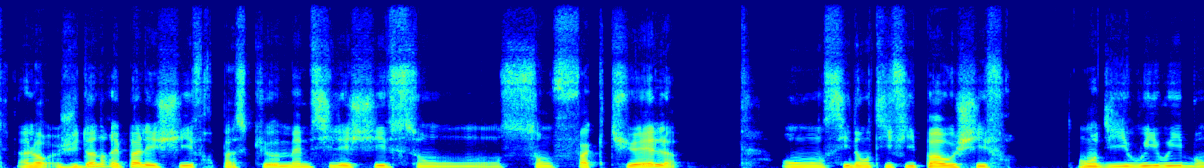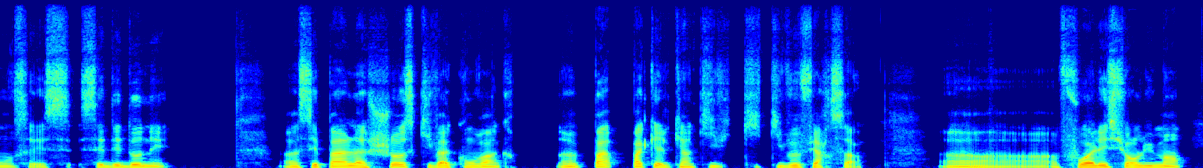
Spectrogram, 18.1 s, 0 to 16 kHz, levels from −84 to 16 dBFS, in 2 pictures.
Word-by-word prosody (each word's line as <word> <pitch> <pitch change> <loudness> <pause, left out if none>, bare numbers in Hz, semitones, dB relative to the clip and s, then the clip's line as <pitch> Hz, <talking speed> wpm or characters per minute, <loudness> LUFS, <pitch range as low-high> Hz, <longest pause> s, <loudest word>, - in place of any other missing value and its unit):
Alors, 130 +1 +2
je 120 - -4
lui 140 - -1
donnerai 175 -4 +1
pas 175 +5 +3
les 160 -2 +4
chiffres 145 +3 -2
parce 135 -6 -3
que - - -5
même 130 +7 +1
si 135 - -5
les 130 -1 +2
chiffres 135 +2 -2
sont 105 -1 -5
sont 120 -1 -5
factuels, 145 +8 +1 0.8
on 125 0 -1
s'identifie 130 -1 -1
pas 155 +5 +5
aux 140 -3 +6
chiffres. 110 -4 -3 0.5
On 115 -2 +5
dit: 110 +2 0
«Oui, 125 +6 +3
oui, 135 0 +3
bon, 110 -1 -4
c'est 105 - -7
c - - -8
c'est 115 - -3
des 115 +1 +1
données», 120 -1 +1 0.9
heu, 115 - +1
c'est 110 +3 +1
pas 160 0 +5
la 140 -4 +5
chose 170 +6 +1
qui 140 - -7
va 130 -2 +4
convaincre, 115 -5 -1 0.3
heu, 110 -3 0
pas 170 - +1
pas 170 0 +4
quelqu'un 150 -1 0
qui 120 -4 -8
qui 150 - -13
qui 125 - -7
veut 125 +2 +2
faire 125 - 0
ça, - - -3 0.6
heu, 105 -1 -2
faut 125 - +4
aller 145 +5 +7
sur 145 -3 +2
l'humain 125 -6 +2
130 Hz, 180 wpm, -21 LUFS, 115-145 Hz, 0.9 s, aller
